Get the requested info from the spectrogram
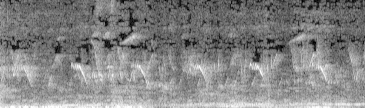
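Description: Bird calling repeatedly with short, falling chirps, about two a second, over a low background rumble.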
